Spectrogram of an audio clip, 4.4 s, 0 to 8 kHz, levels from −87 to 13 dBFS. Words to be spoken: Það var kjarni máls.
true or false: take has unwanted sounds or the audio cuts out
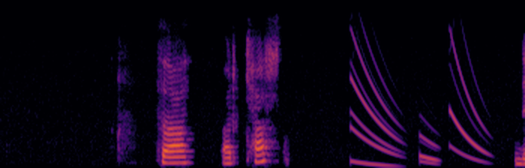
true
